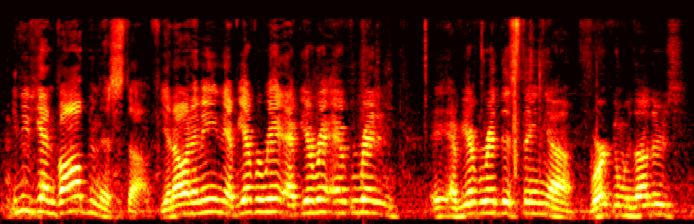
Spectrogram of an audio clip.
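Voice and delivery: preaching at full force; fervent urging. Real, not acted. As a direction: press them hard to get involved. Urging the listeners to sponsor.

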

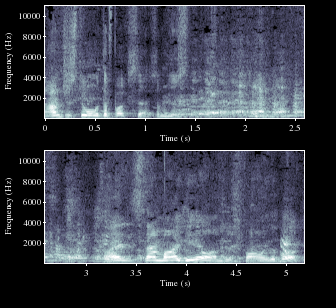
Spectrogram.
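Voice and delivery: words broken by laughter; real amused laughter; laughing. Real, not acted. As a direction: giggle through the disclaimer. Laughs, disclaims responsibility.

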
